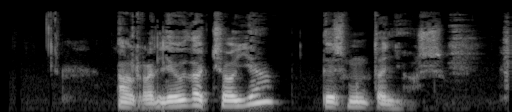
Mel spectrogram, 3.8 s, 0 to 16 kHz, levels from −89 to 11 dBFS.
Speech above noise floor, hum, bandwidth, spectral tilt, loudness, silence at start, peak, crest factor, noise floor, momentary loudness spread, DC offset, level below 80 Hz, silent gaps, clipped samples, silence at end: 29 dB; none; 11.5 kHz; -5 dB/octave; -19 LUFS; 0.9 s; -4 dBFS; 18 dB; -48 dBFS; 15 LU; under 0.1%; -62 dBFS; none; under 0.1%; 0 s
